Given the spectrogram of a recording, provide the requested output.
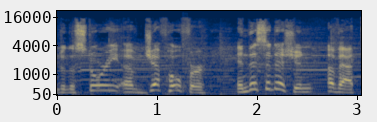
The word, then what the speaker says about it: Hoferer: It's spelled Hoferer, but it's pronounced Hofer.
